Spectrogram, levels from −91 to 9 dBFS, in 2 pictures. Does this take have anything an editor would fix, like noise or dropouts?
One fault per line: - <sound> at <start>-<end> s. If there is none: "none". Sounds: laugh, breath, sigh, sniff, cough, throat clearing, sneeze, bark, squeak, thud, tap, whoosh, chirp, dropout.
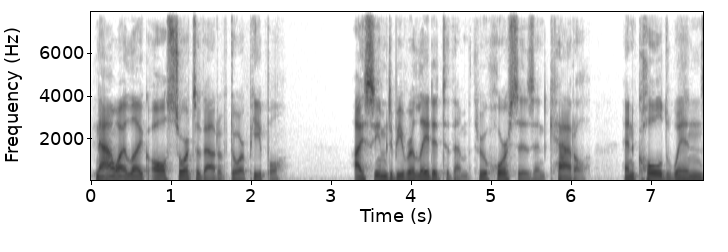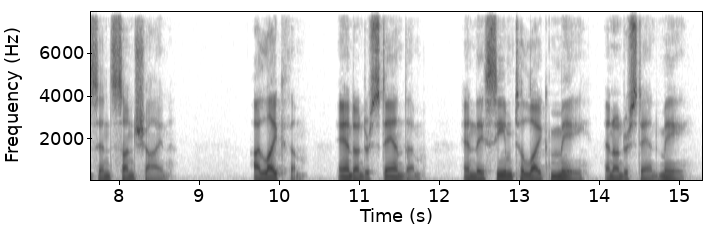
none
